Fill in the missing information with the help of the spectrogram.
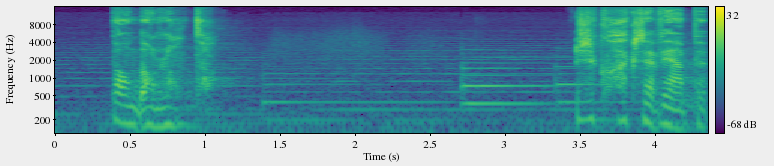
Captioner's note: none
